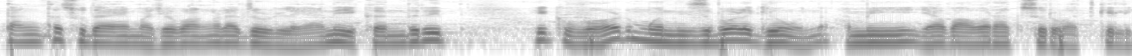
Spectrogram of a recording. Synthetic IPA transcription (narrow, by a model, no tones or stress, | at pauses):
t̪ãŋkasud̪ʱajmad͡ʑʱjaʋãŋɡɭad͡zoɽleaɽ̃iekənd̪ɾiːt̪ | ekʋ̤əɽmənisbəɭɡʱeuːnamijaʋaʋɾaksuɾuʋa̰t̪keliː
